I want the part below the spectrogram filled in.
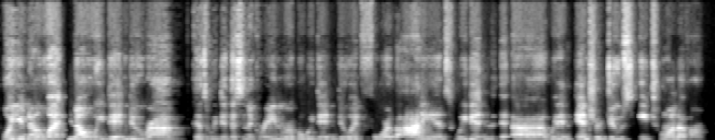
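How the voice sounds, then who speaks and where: A woman's voice: a little high, lively intonation, fast, fairly bright tone. A woman co-hosting an interview, teasing and enthusiastic. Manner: teasing, enthusiastic, chimes in often. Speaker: co-host. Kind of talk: lively interview chat.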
